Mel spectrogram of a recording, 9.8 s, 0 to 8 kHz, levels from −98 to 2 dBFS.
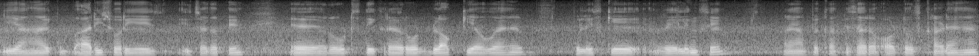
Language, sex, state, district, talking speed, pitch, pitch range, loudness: Hindi, male, Chhattisgarh, Raipur, 190 wpm, 95 Hz, 95-100 Hz, -19 LUFS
